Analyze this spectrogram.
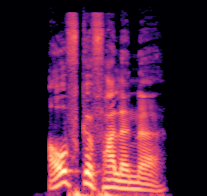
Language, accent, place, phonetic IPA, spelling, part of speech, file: German, Germany, Berlin, [ˈaʊ̯fɡəˌfalənə], aufgefallene, adjective, De-aufgefallene.ogg
- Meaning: inflection of aufgefallen: 1. strong/mixed nominative/accusative feminine singular 2. strong nominative/accusative plural 3. weak nominative all-gender singular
